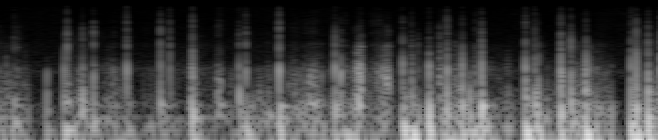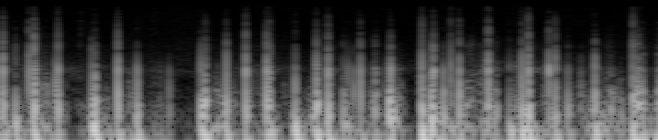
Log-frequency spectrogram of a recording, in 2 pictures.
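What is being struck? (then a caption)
Beeswax-coated fabric wrap. Long acrylic nails tap and scratch a beeswax-coated fabric food wrap with a strawberry print, shaped into a dome. A rapid, uneven stream of short, dull, crinkly taps with a soft scratching texture between them. The sound is deep and muffled, with no ring and almost no high end.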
